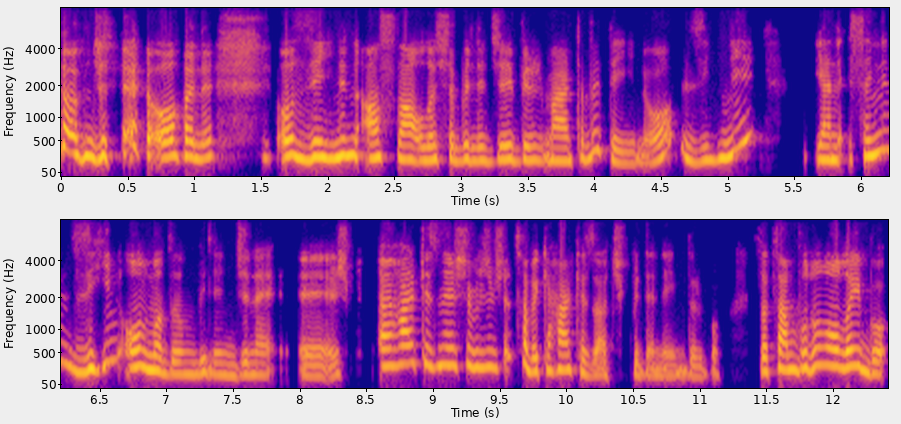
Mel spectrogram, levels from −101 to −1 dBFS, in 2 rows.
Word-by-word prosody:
Önce 250 -2 +5 0.3
o, 255 -1 +4
hani, 240 -2 +2 0.5
o, 255 - +4
zihnin 240 +3 +6
asla 215 -4 +2
ulaşabileceği 200 0 -2
bir 200 -1 -2
mertebe 215 - -3
değil 155 -3 -6
o. 200 +6 -3
Zihni, 205 +3 +1 0.6
yani, 205 -1 +1
senin 275 +9 +1
zihin 245 - +1
olmadığın 190 -10 +1
bilincine, 165 -3 -6 0.2
eee, - - -5
eriş - - -8 0.2
eee, 280 - +5
herkesin 310 -1 0
erişebileceği 280 -2 -1
bir - - -5
şey - - -8
tabii 205 -1 -1
ki, 220 - -4
herkese 230 0 -2
açık - - -11
bir - - -9
deneyimdir - - -10
bu. - - -15 0.2
Zaten, 230 +2 +1
bunun 255 +4 +1
olayı 275 -4 +4
bu. 175 -1 -2
225 Hz, 170 wpm, -22 LUFS, 200-260 Hz, 0.6 s, zihnin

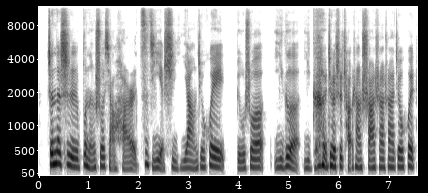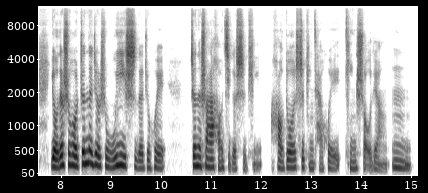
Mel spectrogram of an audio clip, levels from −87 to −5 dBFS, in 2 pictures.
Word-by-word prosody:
真 225 0 +8
的 235 -1 +7
是 195 -6 +3
不 210 +7 -2
能 155 -5 0
说 185 +2 0
小 185 - -3
孩 - - -7
儿， 130 +2 -4
自 230 -2 -4
己 155 -5 -4
也 145 - -1
是 165 - 0
一 145 +1 -11
样， 150 -2 -3
就 170 0 -4
会 175 -3 +2 0.2
比 145 - -6
如 140 +1 -4
说 165 0 -1 0.2
一 165 +2 -6
个 185 +2 +1
一 150 0 -8
个 195 +7 +3
就 180 +1 +5
是 185 +1 0
朝 175 - -4
上 160 -3 -3
刷 155 -2 -1
刷 165 0 -3
刷， 170 0 -3
就 170 +1 0
会 175 -1 0 0.3
有 170 -2 +6
的 195 - +7
时 220 - +2
候 195 -3 +5
真 240 +6 +5
的 250 - +5
就 215 -3 +3
是 185 -1 -3
无 165 +2 -1
意 205 0 +5
识 175 - +3
地 150 -2 -4
就 155 0 -7
会 145 -2 -6 0.5
真 195 0 +2
的 190 - +2
刷 175 -2 0
了 165 - +2
好 150 -2 -7
几 150 - -3
个 125 - -8
视 - - -2
频， 225 0 -13 0.2
好 155 -3 -6
多 155 +1 -1
视 165 0 -2
频 135 -4 -12
才 - - -13
会 140 -4 -10
停 140 -2 -10
手 145 - -5
这 - - -10
样， 120 - -13
嗯。 150 - -7
165 Hz, 265 characters per minute, -21 LUFS, 155-190 Hz, 0.5 s, 真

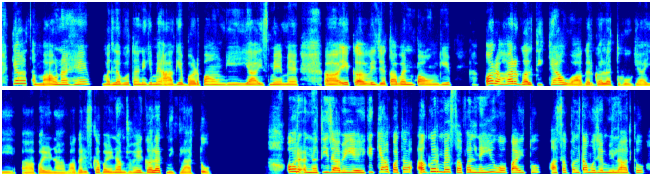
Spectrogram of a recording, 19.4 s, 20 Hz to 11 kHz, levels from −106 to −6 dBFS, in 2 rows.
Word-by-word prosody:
क्या 365 +1 +2
संभावना 215 - +1
है 290 +4 0 0.3
मतलब 215 +1 0
होता 220 0 -2
है 215 - -1
ना 220 - -1
कि 225 - -3
मैं 215 0 -1
आगे 190 +3 0
बढ़ 195 +2 +1
पाऊँगी 215 0 -2 0.2
या 205 -1 +3
इसमें 215 +2 -2
मैं 205 0 -2 0.4
अ, 200 0 +3
एक 225 +3 +1 0.2
विजेता 210 -1 +1
बन 220 +2 +2
पाऊँगी। 200 +1 0 0.6
और 340 +1 +7 0.2
हर 320 +1 +6
गलती 220 0 +2
क्या 265 0 -1
हुआ 225 -7 0
अगर 185 0 -4
गलत 195 +1 0
हो 175 -2 -5
गया 175 -1 -6
ये 165 0 -7 0.2
अ, 170 -1 -5
परिणाम। 165 -3 -5
अगर 185 +2 -4
इसका 210 +4 -3
परिणाम 200 0 -1
जो 190 - -8
है 225 +3 +1
गलत 245 +1 +6
निकला 180 -1 -4
तो 190 -9 -2 1.2
और 340 0 +7
नतीजा 270 +2 +3
भी 265 0 +1
ये 240 -1 +3
है 235 - 0
कि 295 +5 -5
क्या 315 0 +2
पता 300 +1 +2 0.2
अगर 360 +4 +4
मैं 310 -1 +3
सफल 275 0 0
नहीं 265 +5 +1
हो 275 -2 +2
पाई 245 0 +2
तो, 280 +2 -7 0.2
असफलता 265 +4 -1
मुझे 265 -1 0
मिला 225 -3 0
तो? 245 -1 -4
220 Hz, 180 wpm, -22 LUFS, 200-265 Hz, 1.2 s, और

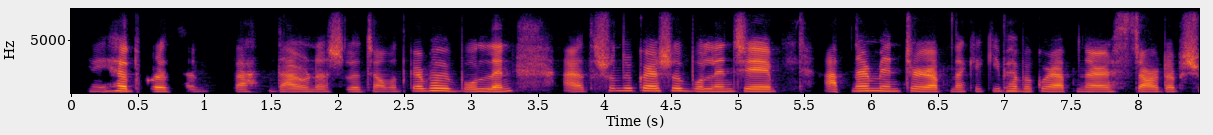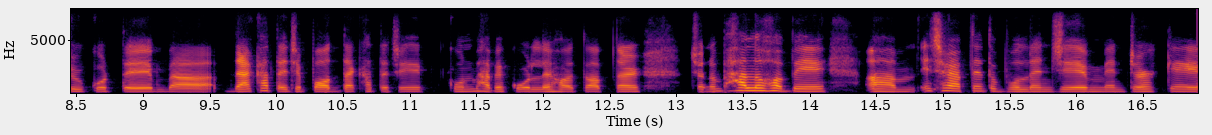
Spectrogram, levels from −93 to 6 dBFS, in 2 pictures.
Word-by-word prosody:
উনি 195 - -15
হেল্প 220 -2 +7
করেছেন। 180 -2 -1 0.3
বাহ 185 - -2 0.2
দারুণ 175 +1 -1
আসলে! 185 0 -4
চমৎকারভাবে 220 +6 -1
বললেন। 200 -1 +2 0.4
আর - - +1
এত - - -12
সুন্দর 240 0 -5
করে 235 -2 +5
আসলে 235 -1 0
বললেন 205 0 -1
যে 210 - +2 0.6
আপনার 225 +3 +1
মেন্টর 215 -1 -1
আপনাকে 195 +2 -9
কিভাবে 215 0 -6
করে 205 -2 0
আপনার 190 -2 0 0.2
স্টার্ট 175 0 +1
আপ - - -9
শুরু 200 -1 -4
করতে 180 0 -3 0.3
বা 170 - +2 0.4
দেখাতে 215 +1 +5
যে 190 - -4
পথ 185 -2 +5
দেখাতে 185 0 -4
যে 175 - -7 0.3
কোনভাবে 195 -1 -3
করলে 180 +1 -1
হয়তো 175 +1 -3
আপনার 180 0 +1 0.5
জন্য 205 0 -4
ভালো 255 0 +8
হবে। 215 -2 +3 0.5
আম 200 -2 +2 0.2
এছাড়া 235 +1 +3
আপনি 220 0 -5
তো - - -5
বললেন 190 -1 -3
যে 180 - -4 0.3
মেন্টর 185 +2 -2
কে 205 - -7
200 Hz, 165 wpm, -25 LUFS, 185-215 Hz, 0.6 s, ভালো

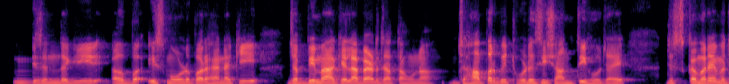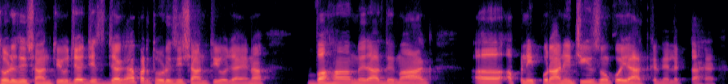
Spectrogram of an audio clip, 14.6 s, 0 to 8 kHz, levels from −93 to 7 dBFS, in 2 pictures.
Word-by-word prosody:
उनकी 145 +4 -8
ज़िंदगी 145 +9 -2 0.2
अब 145 +3 0
इस 155 -3 -2
मोड़ 120 0 -1
पर 125 - +2
है 120 +1 +1
ना 155 - 0
कि 175 +2 0 0.3
जब 135 0 0
भी 195 - +6
मैं 190 -2 +7
अकेला 160 +1 +7
बैठ 135 -3 +6
जाता 115 -2 -1
हूँ 105 0 -8
ना, 115 -3 -6 0.2
जहाँ 155 +8 +2
पर 205 - +6
भी 210 +3 -1
थोड़ी-सी 150 +7 -1
शांति 125 0 0
हो 110 - -5
जाए 110 - -2 0.4
जिस 170 0 -3
कमरे 155 +10 +5
में 180 -3 0
थोड़ी-सी 135 0 +2
शांति 120 -1 -2
हो 120 - -1
जाए, 160 +6 +3
जिस 155 -4 -5
जगह 135 +10 +2
पर 200 -2 -2
थोड़ी-सी 140 0 -2
शांति 120 -2 -2
हो 110 -1 -4
जाए 110 0 -3
ना, 160 +2 -3 0.5
वहाँ 155 +8 +2
मेरा 150 +1 0
दिमाग 135 +7 -1 0.5
अ - - -2 0.3
अपनी 195 +1 -2
पुरानी 150 +3 +2
चीज़ों 150 -1 -3
को 145 0 0
याद 120 -4 +1
करने 110 -1 -8
लगता 105 - -8
है। - - -12
140 Hz, 210 wpm, -25 LUFS, 120-160 Hz, 0.5 s, मैं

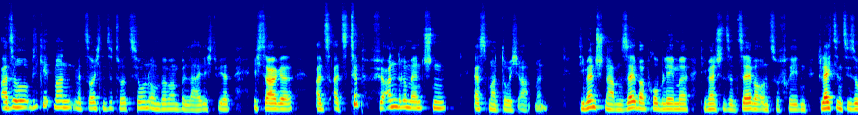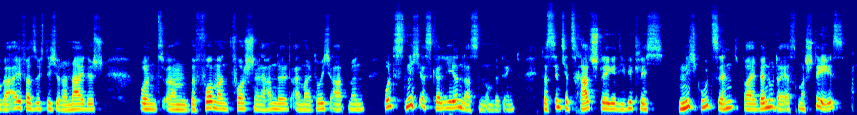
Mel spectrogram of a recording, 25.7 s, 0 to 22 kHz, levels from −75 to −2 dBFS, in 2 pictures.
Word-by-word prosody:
also, 190 +2 +1
wie 205 - -8
geht - - -9
man 190 0 -2
mit 160 -2 -9
solchen 165 0 -4
Situationen 165 +2 -6
um, 150 -2 -5
wenn 145 - -4
man 145 -2 -7
beleidigt 130 +1 -7
wird? 140 -2 -5 0.3
Ich - - -7
sage 150 +1 +4 0.3
als 150 0 -3
als 170 - -4
Tipp 285 +1 -2
für 175 0 -4
andere 200 -1 +1
Menschen: 175 -1 -2 0.4
„Erst 155 0 -3
mal 140 -2 -4
durchatmen. 125 -1 -9 0.5
Die 155 - -2
Menschen 195 -2 +3
haben 135 -1 -1
selber 165 +2 +4
Probleme, 145 -2 -1 0.2
die - - -10
Menschen 145 0 -1
sind 135 -3 -8
selber 155 -1 +4
unzufrieden, 135 0 -7
vielleicht 170 +1 +8
sind 170 -4 -2
sie 160 - -6
sogar 145 -2 0
eifersüchtig 160 -3 +1
oder 130 -3 -2
neidisch, 145 +3 +2 0.5
und, 145 -3 +1
ähm, 135 -3 0
bevor 140 +8 +4
man 155 -4 +2
vorschnell 155 -4 -1
handelt, 150 +1 -1
einmal 135 -2 -4
durchatmen 145 -1 -3 0.3
und 215 +3 +3
es 220 -3 -4
nicht 240 +2 +4
eskalieren 185 -2 +3
lassen 130 -2 -5
unbedingt.“ 130 +4 -11 0.3
Das - - 0
sind 200 -1 +2
jetzt 170 -1 -2
Ratschläge, 160 -1 +5
die 140 -1 -4
wirklich 155 -3 -2 0.2
nicht 195 +5 +5
gut 205 +3 +1
sind, 185 +3 +1
weil, 145 -2 +2
wenn 155 +4 +7
du 205 - +4
da 160 - 0
erst 135 - -5
mal 155 -3 -2
stehst - - +1
155 Hz, 165 wpm, -25 LUFS, 145-175 Hz, 0.5 s, vielleicht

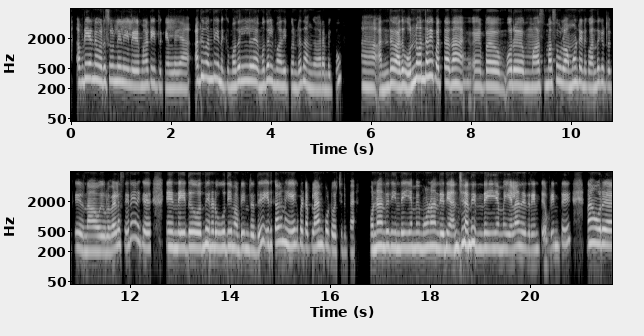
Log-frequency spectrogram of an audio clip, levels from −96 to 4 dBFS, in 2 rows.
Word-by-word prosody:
அப்பிடியான 310 +3 +1
ஒரு 270 - 0
சூழ்நிலையிலே 270 -4 0
மாட்டிட்டுருக்கேன் 230 -3 -4
இல்லயா! 210 0 -3 0.2
அது 310 - -1
வந்து 315 +1 -1
எனக்கு 240 -4 -3
மொதல்ல, 280 +4 +1 0.2
முதல் 290 +3 -1
பாதிப்புன்றது 230 +2 -4
அங்க 210 -2 -6
ஆரம்பிக்கும். 205 - -8 0.4
அ - - -4 0.3
அந்த 210 +5 -2 0.2
அது 225 - +3
1 270 +8 +5
வந்தாவே 345 +3 +4
பத்தாதா? 255 -1 +1 0.4
அ - - -2
இப்ப 225 +2 -3 0.4
ஒரு 240 0 +2 0.3
மாச 225 +1 0 0.2
மாசம் 250 +4 -2
இவ்ளோ 255 -2 +1
அமௌண்ட் 260 +3 0
எனக்கு 225 -2 -4
வந்துகிட்டிருக்கு. 235 0 -5 0.2
நான் 210 0 0
இவ்ளோ 205 0 -3
வேலை 240 +4 +3
செய்றேன். 270 +11 -5
எனக்கு 275 -7 -1 0.5
இந்த 240 0 +4
இது 250 +1 +2 0.2
வந்து 255 +4 +2
என்னோட 255 -1 +1
ஊதியம் 250 0 +1
அப்பிடீன்றது. 225 -1 -2 0.2
இதுக்காக 295 +3 -1
நான் 275 -3 +2
ஏகப்பட்ட 270 -2 -1
பிளான் 265 +3 +2
போட்டு 240 -4 -3
வச்சுருப்பேன். 200 -2 -10 0.3
"1ஆம் 250 +2 +4
தேதி 250 -1 0
இந்த 235 0 +2
இஎம்ஐ, 245 0 0
3ஆம் 250 0 +2
தேதி, 230 +1 +4
5ஆம் 260 +4 +4
தேதி 300 -4 +3
இந்த 240 +1 +2
இஎம்ஐ 235 -1 -1
7ஆம் 250 +3 +2
தேதி 230 -2 -3
ரென்ட்டு 230 +1 -4
அப்பிடீன்ட்டு 260 +3 -4 0.4
நான் 300 +1 +3
ஒரு 285 0 +4
245 Hz, 170 wpm, -22 LUFS, 230-270 Hz, 0.5 s, 1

